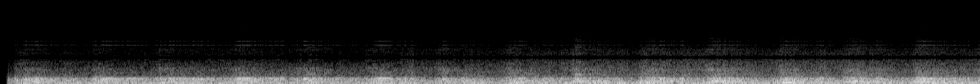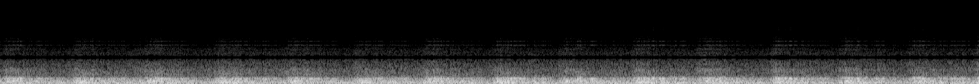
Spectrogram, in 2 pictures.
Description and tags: Deep, sonorous machine ambience
Modified from a recording of a bus engine. Deep, slightly staticky sound.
